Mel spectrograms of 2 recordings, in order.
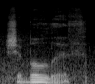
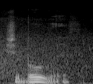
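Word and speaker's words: shibboleth: i'm not they would tell him to say shiboleth if he was from ephraim you would say shabolith because people from ephraim cannot pronounce the word correctly then they would take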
